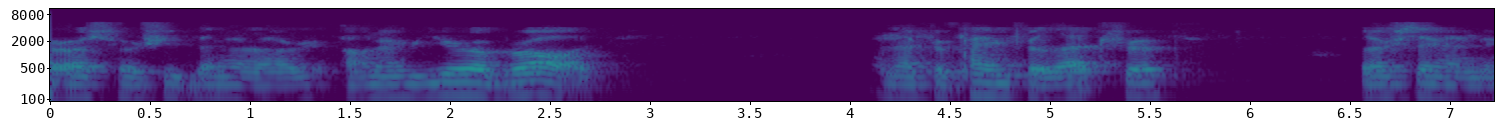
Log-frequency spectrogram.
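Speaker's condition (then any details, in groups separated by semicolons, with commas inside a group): Tongue cancer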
